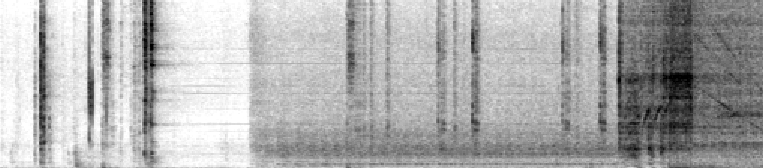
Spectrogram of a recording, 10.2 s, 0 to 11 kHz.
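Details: 2018 Toyota Hilux diesel after clutch replacement, service and suspension retightening, dash key-light fault found; clicks, cranks, catches near three seconds, settles into steady even run: normal engine start.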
